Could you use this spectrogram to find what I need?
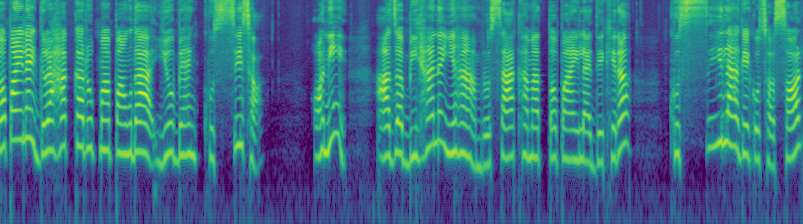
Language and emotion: Nepali, happy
